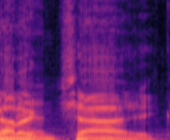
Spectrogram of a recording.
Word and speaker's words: Karak chai: Karak chai. You've got to say it right. – Karak chai.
